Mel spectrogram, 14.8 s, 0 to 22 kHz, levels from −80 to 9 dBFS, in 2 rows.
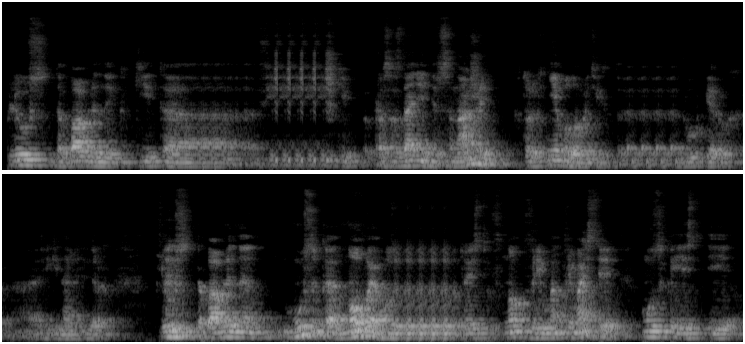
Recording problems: off-mic speech; far
room echo; slight; dies away in 0.5 s
audio stuttering; 4 times, first at 2 s

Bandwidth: 15 kHz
